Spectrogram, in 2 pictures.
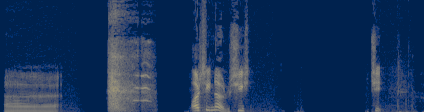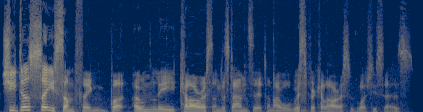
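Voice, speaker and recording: A man's voice: mid-range voice, lively intonation, moderate pace, pauses often, sharp tone, low-quality recording. A man running a tabletop game as game master, narrating with many fillers and restarts.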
